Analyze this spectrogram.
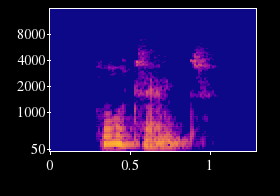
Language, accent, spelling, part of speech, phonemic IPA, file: English, Southern England, portent, noun, /ˈpɔːtɛnt/, LL-Q1860 (eng)-portent.wav
- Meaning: 1. Something that portends an event about to occur, especially an unfortunate or evil event; an omen 2. A portending; significance 3. Something regarded as portentous; a marvel; prodigy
